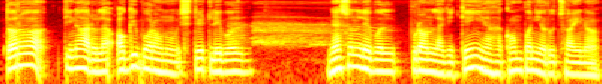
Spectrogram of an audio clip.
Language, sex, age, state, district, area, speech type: Nepali, male, 45-60, West Bengal, Darjeeling, rural, spontaneous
